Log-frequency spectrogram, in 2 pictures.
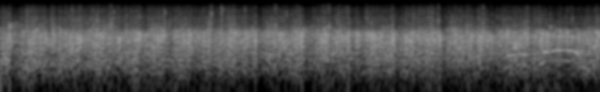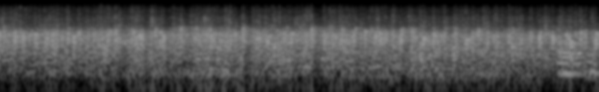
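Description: A concert band audience applauds steadily and loudly for a full stretch, dense clapping filling the hall without pause, with faint voices mixed in.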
